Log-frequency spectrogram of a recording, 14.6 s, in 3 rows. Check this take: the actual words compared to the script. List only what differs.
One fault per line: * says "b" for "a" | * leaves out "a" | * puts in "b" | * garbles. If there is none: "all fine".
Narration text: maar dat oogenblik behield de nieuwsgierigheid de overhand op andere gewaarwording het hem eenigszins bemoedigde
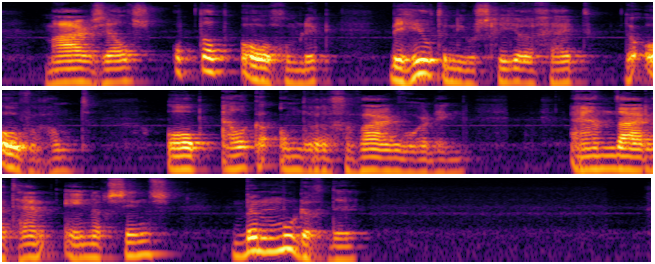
* puts in "zelfs op"
* puts in "elke"
* puts in "en daar"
